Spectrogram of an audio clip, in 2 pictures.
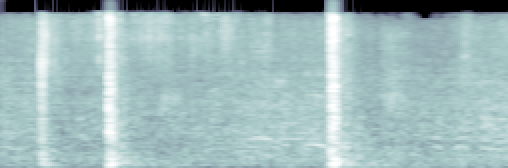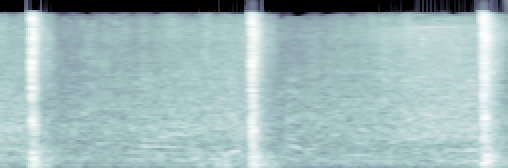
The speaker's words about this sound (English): Look, because this car has defects, man, this is a material thing. Look at this guy. He's smashing this car that's still worth,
